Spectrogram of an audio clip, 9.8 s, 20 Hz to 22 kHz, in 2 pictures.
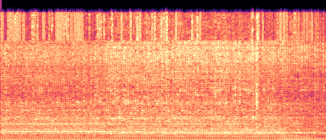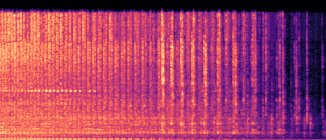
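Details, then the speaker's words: Small generator's single-cylinder engine, which previously would not start, now fires up on the crank rope after carburetor, gas line and tank were cleaned; steady even putter then coasts to a stop, running cleanly; it still charges only 10.5 V instead of about 12, cause unknown. "all I did was well y'all seen it clean the carburetor out clean the gas line tank out the fires right up"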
